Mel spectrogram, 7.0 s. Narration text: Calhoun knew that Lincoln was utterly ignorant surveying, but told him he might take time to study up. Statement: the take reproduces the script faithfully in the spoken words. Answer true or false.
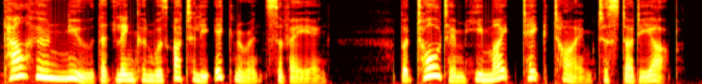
true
